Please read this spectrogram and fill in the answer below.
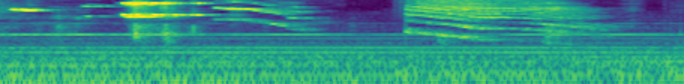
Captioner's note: door creaks loudly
